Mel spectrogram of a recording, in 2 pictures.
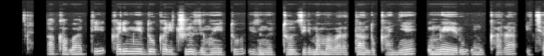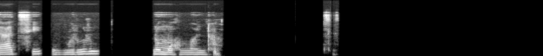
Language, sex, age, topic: Kinyarwanda, female, 25-35, finance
